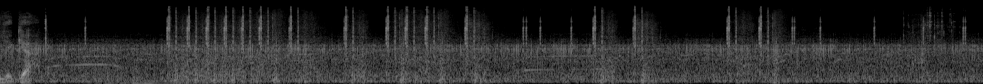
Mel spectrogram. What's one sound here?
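Short sharp clicks tap in quick bursts.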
